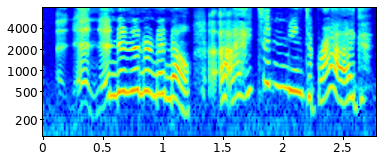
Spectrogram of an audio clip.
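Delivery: stammering, rising, hurried no-no-no; flustered denial. Acted. Catgirl backpedalling to a traveler after bragging, flustered.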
